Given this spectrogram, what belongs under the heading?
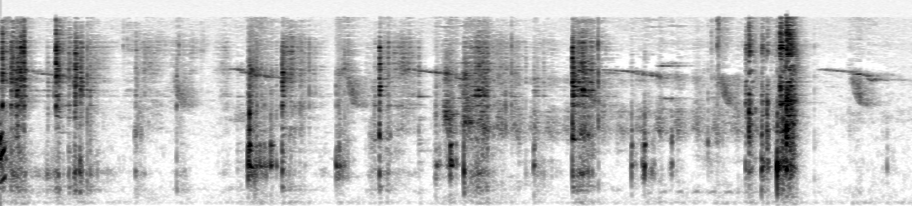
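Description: Fried lentil dumplings seasoned with salt and turmeric are lifted from a pan with a metal utensil, making sharp, irregular scrapes and clinks close up with quiet gaps between them.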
